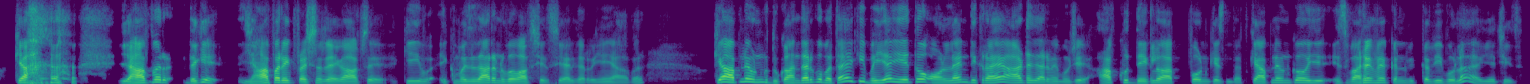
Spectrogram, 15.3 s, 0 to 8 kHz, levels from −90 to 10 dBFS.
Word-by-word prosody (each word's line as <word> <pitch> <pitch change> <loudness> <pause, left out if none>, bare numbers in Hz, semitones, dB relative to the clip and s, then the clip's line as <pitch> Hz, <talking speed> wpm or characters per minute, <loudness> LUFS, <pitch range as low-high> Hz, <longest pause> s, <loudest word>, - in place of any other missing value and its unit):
क्या - - +8 1.0
यहाँ - - +8
पर 235 -1 +3 0.2
देखिए 175 +4 -1 0.3
यहाँ 140 +5 +6
पर 210 -1 +7
एक 190 -2 +3
प्रश्न 175 0 0
रहेगा 150 +1 0
आपसे 140 +1 -4 0.3
कि 165 0 -6 0.2
एक 155 - -16
मजेदार 160 +4 +2
अनुभव 170 -2 0
आप 155 - +3
शे 135 - -10
शेयर 130 +3 -7
कर 115 -2 -9
रही 110 +1 -14
हैं 130 - -11
यहाँ 100 -5 -10
पर 170 - -14 0.7
क्या 250 +1 +7
आपने 260 +5 +6
उन 235 -3 -1
दुकानदार 170 +6 +2
को 240 - -3
बताया 190 - +1
कि 295 - -2
भैया 185 +8 +2
ये 235 -4 0
तो 255 - +3
ऑनलाइन 200 +6 -1
दिख 200 0 -7
रहा 190 0 +2
है 235 - +4
8000 190 -4 0
में 160 - -10
मुझे 130 0 -8
आप 175 - +2
खुद 200 -1 -5
देख 165 +1 -3
लो, 180 - 0
आप 155 -1 +1
फ़ोन 155 -1 -3
के 145 -1 -7
अंदर, 130 -4 -12
क्या - - +1
आपने 195 +4 -2
उनको 195 +1 -3
ये 180 -1 -3 0.2
इस 160 0 -11
बारे 165 +5 +4
में 195 +1 -2
कन्वी 170 -1 -11
कभी 180 +4 -4
बोला 145 -3 -4
ये 150 0 -11
चीज़? 130 -5 -16
170 Hz, 230 wpm, -24 LUFS, 155-195 Hz, 1.0 s, क्या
